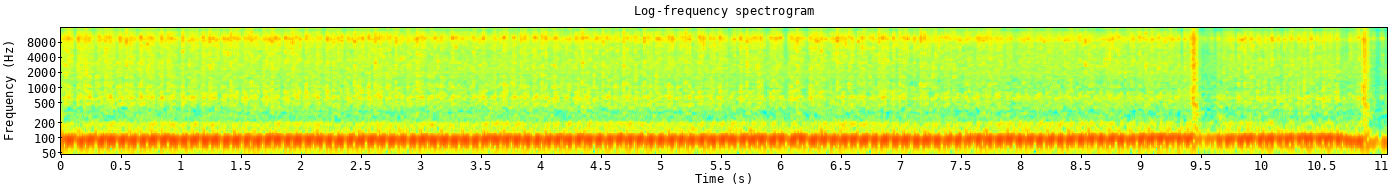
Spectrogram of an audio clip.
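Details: Hot rod V8 fired up for the first time in about 7 months after a full crash-overhaul rebuild, throttle untouched, runs with a deep uneven loping beat around three pulses a second, stumbling; misfire, owner suspects a crossed plug wire.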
